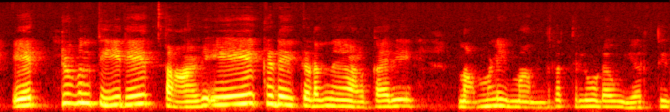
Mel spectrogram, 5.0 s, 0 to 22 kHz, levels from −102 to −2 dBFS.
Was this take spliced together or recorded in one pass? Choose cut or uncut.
uncut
